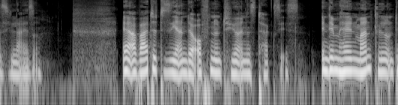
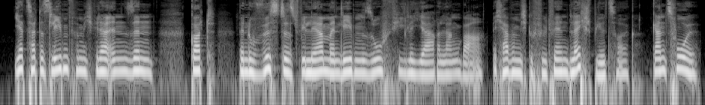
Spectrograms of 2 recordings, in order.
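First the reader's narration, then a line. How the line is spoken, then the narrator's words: Trembling voice. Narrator (German): sagte er mit bebender Stimme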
